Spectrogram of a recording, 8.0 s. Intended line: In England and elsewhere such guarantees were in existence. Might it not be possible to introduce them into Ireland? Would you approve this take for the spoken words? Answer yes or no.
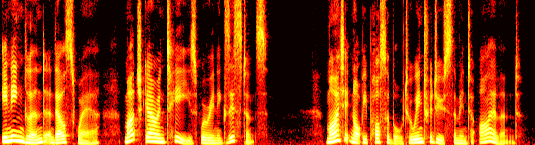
no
